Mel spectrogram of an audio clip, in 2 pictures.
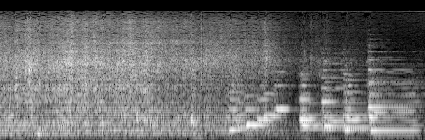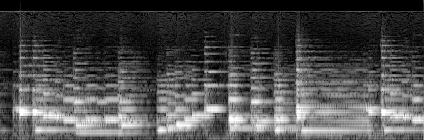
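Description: A loud, even rushing noise for the first two to three seconds, then piano music begins, a steady run of separate notes.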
